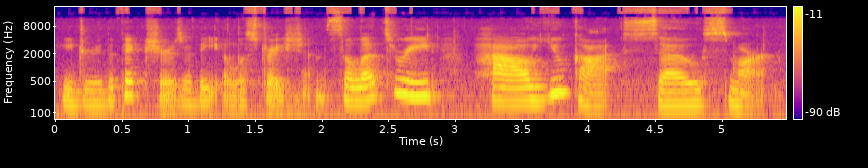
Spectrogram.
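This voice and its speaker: Her voice is on the low side, unhurried, with lively intonation and a touch of background noise. The speaker, a woman in her thirties at home in the living room, reads a picture book expressively as a teacher might, adding quick explanatory notes for children.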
